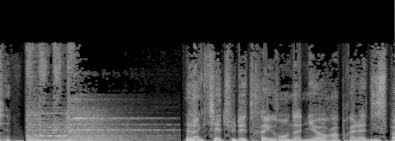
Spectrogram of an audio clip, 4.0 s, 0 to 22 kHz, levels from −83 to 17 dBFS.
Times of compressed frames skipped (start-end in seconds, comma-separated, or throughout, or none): none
